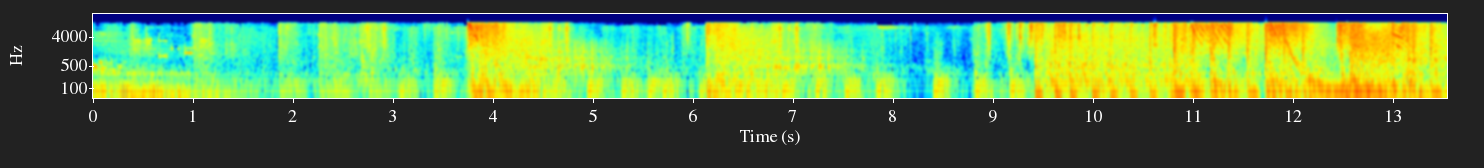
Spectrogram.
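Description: Wooden walls and ramps clatter into place in quick succession.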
